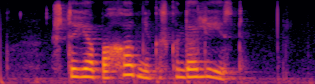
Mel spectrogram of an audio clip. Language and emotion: Russian, neutral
